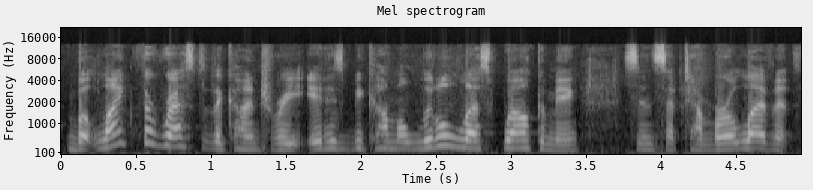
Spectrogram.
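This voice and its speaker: A woman anchor introducing a report in a TV news studio, composed and clear. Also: medium pitch, animated, a little fast.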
